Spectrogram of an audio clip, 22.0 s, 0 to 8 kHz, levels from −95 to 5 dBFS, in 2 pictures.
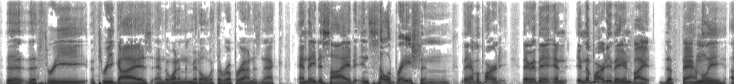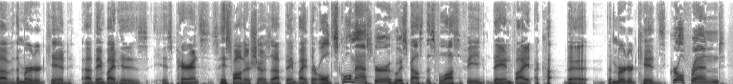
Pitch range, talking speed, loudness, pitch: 120-150 Hz, 185 wpm, -18 LUFS, 130 Hz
